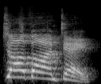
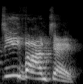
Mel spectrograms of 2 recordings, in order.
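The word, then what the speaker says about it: Davante: you know why because devonte adams is spelled with an a it's right there it's davonte not devante duh and i'm sorry i'm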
